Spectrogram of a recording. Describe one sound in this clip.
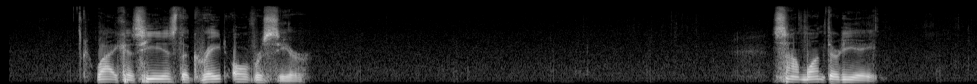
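A man reads aloud calmly through a microphone.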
